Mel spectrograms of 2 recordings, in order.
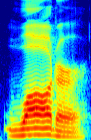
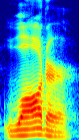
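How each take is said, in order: Both takes have the same delivery.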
